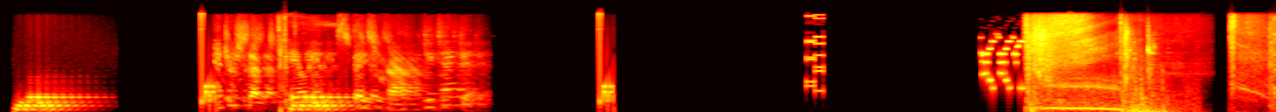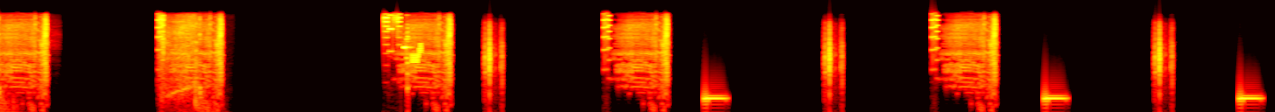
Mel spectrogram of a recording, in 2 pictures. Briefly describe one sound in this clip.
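Short electronic interface sounds beep and chirp as menu items are chosen.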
